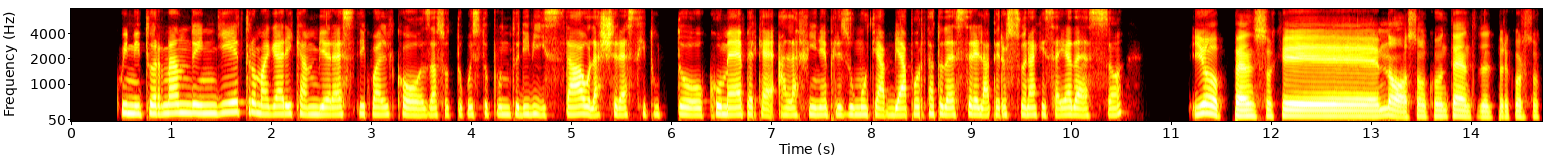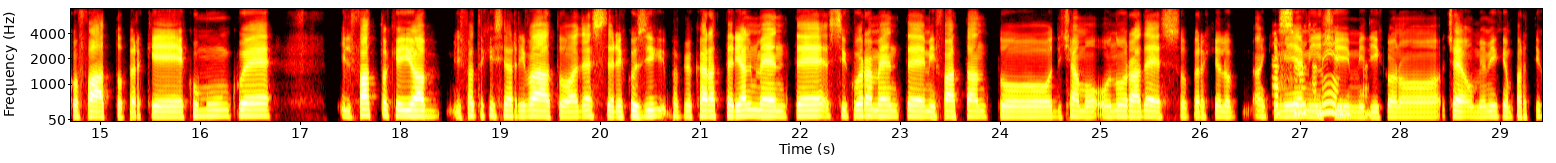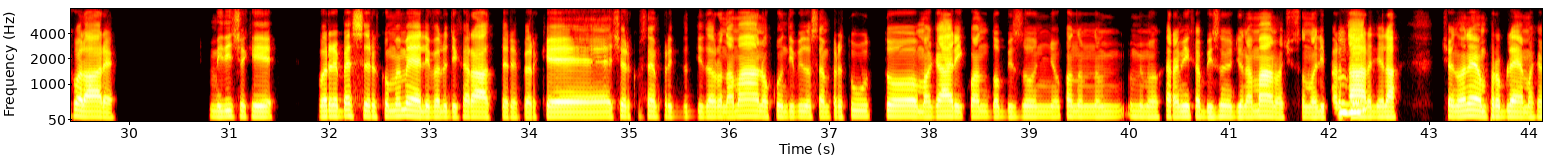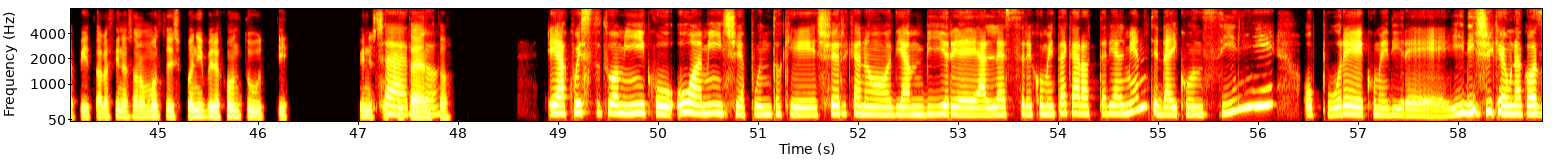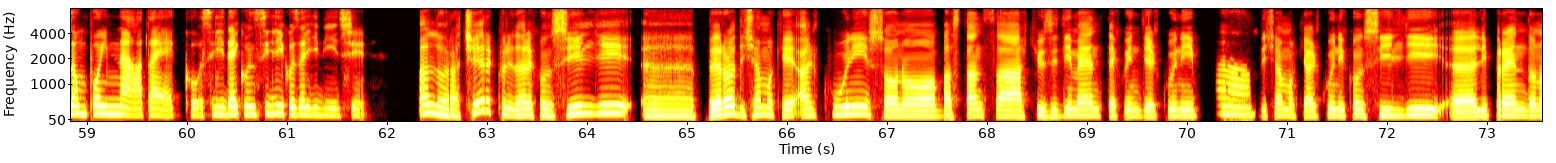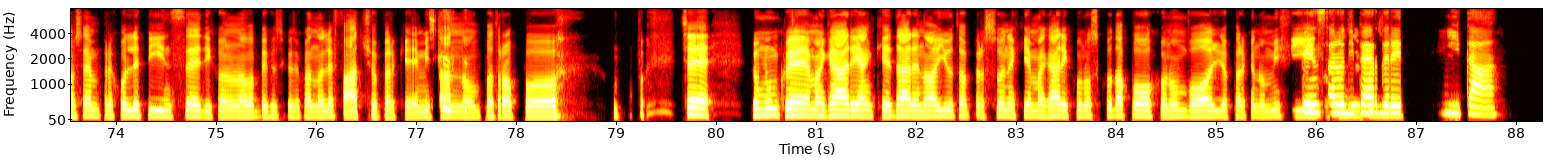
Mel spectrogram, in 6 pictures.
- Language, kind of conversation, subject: Italian, podcast, Cosa significa per te essere autentico, concretamente?
- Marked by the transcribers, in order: other background noise; "proprio" said as "propio"; "cioè" said as "ceh"; "Cioè" said as "ceh"; laughing while speaking: "dici"; chuckle; laughing while speaking: "un po'"; "Cioè" said as "ceh"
